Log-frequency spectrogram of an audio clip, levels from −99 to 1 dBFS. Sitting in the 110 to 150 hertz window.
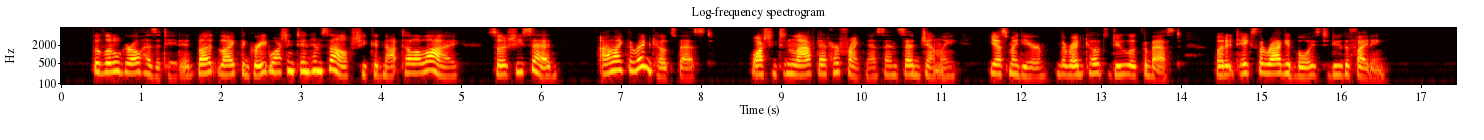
No: high, 220 Hz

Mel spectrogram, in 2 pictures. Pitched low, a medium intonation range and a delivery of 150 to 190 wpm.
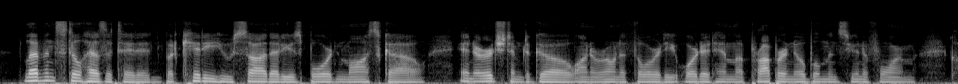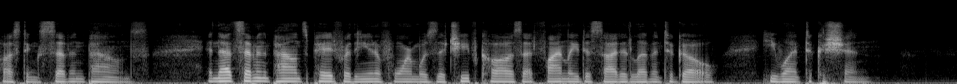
No: low, 120 Hz; narrow, 2.0 semitones; average, 165 wpm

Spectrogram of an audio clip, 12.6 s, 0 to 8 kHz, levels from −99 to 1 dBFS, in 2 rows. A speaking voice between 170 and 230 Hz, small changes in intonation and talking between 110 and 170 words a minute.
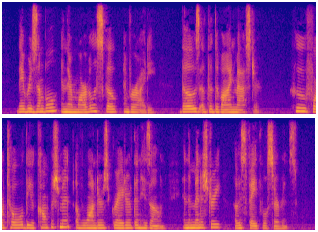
Yes: medium, 185 Hz; narrow, 2.2 semitones; average, 145 wpm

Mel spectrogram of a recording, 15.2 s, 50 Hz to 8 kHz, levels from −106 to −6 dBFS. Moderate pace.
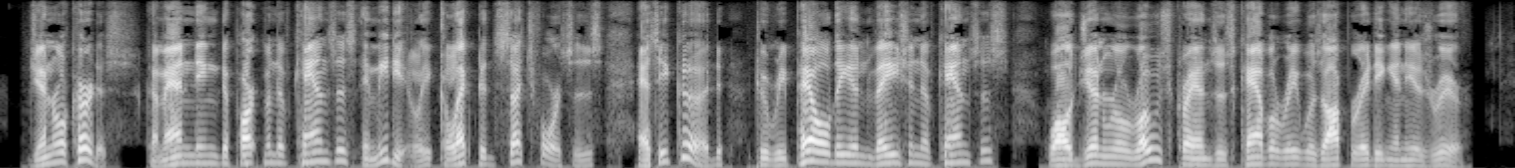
No: slow, 110 wpm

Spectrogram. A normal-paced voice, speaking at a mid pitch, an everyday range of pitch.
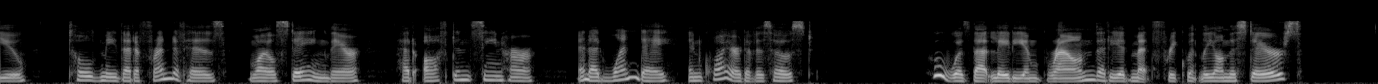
Yes: average, 160 wpm; medium, 160 Hz; average, 3.5 semitones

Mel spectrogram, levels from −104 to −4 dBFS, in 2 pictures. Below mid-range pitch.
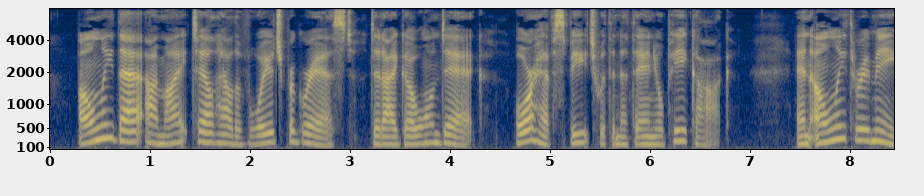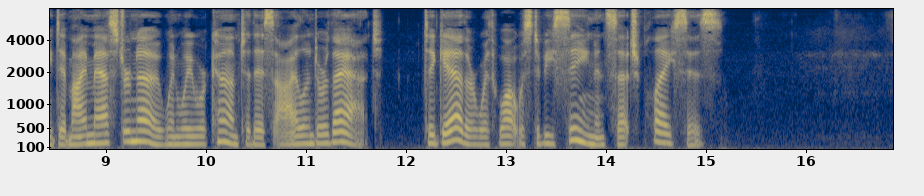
No: medium, 180 Hz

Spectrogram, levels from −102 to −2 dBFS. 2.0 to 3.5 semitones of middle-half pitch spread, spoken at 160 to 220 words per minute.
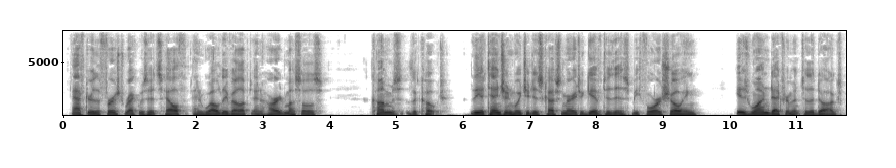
Yes: average, 2.9 semitones; average, 170 wpm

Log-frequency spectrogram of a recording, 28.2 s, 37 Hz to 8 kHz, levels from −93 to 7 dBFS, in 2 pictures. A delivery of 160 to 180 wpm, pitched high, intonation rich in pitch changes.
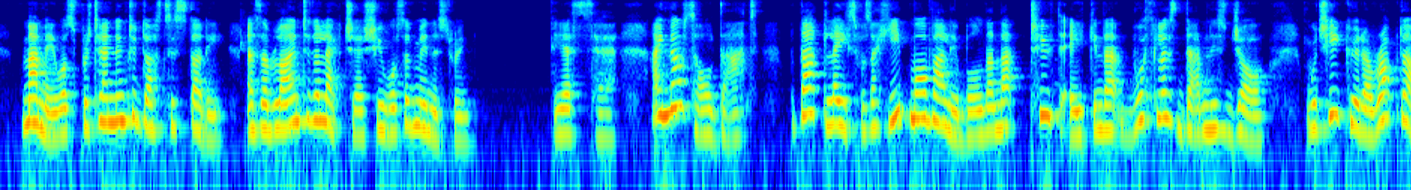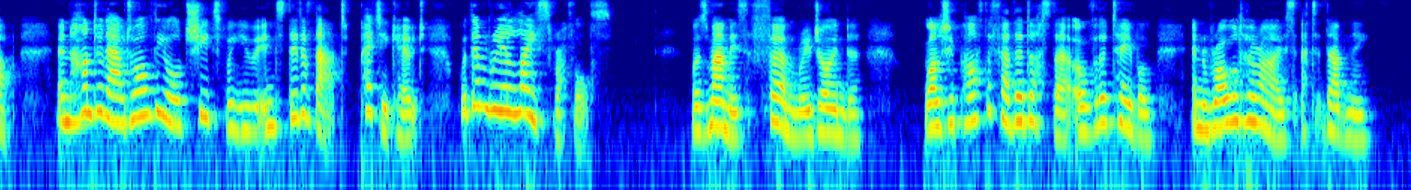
Yes: average, 170 wpm; high, 220 Hz; wide, 6.4 semitones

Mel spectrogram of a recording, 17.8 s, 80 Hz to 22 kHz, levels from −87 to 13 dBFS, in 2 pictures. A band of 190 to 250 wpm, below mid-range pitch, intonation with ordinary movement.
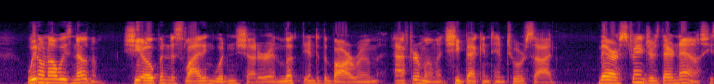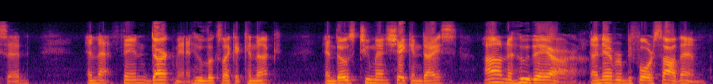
Yes: average, 200 wpm; low, 130 Hz; average, 3.7 semitones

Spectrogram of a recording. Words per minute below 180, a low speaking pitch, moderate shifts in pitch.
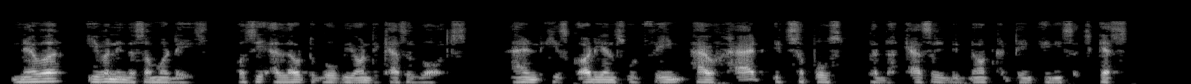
No: average, 165 wpm; low, 105 Hz; narrow, 1.8 semitones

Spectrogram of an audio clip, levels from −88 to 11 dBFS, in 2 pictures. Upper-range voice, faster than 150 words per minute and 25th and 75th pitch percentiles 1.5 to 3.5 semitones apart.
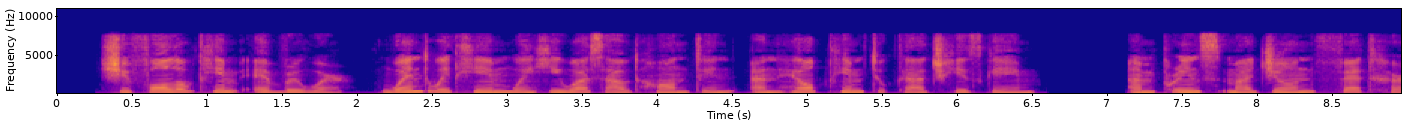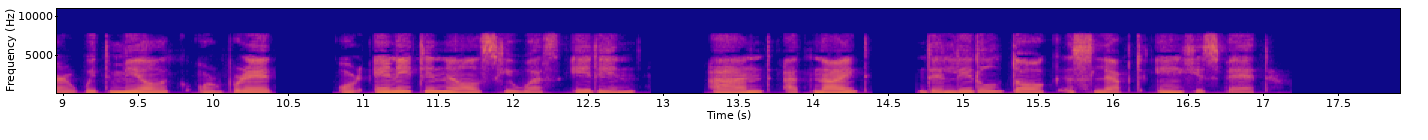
No: high, 225 Hz; average, 145 wpm; narrow, 2.4 semitones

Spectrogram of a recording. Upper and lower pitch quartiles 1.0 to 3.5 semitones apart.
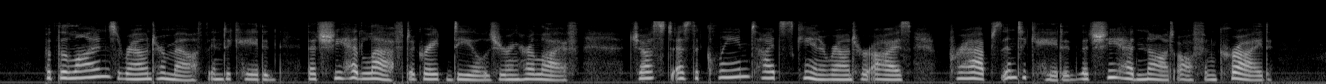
No: average, 4.3 semitones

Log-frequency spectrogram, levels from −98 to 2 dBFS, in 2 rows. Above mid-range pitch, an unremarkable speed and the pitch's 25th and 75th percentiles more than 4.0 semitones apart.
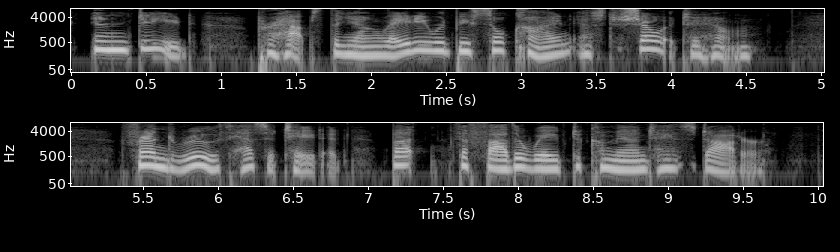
Yes: high, 205 Hz; average, 160 wpm; average, 5.0 semitones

